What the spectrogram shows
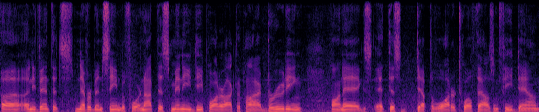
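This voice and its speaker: A man speaks at a moderate pace with fairly even intonation and very even loudness. The sound is dry, with no echo. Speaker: interviewee. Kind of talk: interview answer. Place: waterside.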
